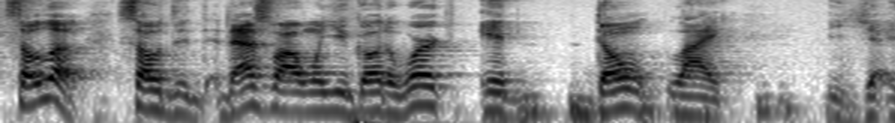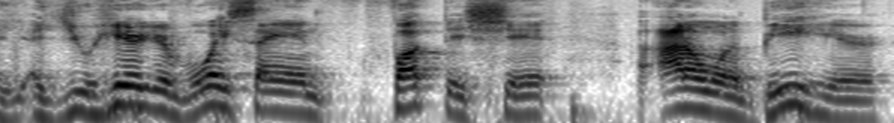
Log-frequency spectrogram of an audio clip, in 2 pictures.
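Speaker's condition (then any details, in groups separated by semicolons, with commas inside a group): Stuttering; noticeable stutter heard on earlier podcast recording about a year ago, expects to stutter on this podcast; repeated sounds, prolonged sounds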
